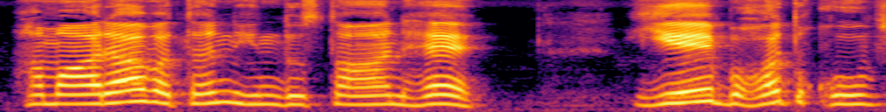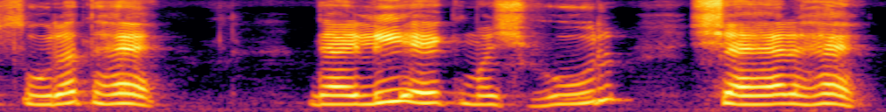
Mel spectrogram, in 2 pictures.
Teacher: بیچ میں اور شروع میں جب آواز آ رہی تو ہ کی آ رہی، آخر میں زیادہ تر آواز جو ہے واول کی یعنی آ ساؤنڈ کی ہو رہی ہے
